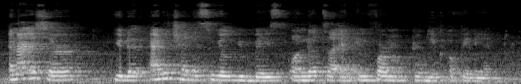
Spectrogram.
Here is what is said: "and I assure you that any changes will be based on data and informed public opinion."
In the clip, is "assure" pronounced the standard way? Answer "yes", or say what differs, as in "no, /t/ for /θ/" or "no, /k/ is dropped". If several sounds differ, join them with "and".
no, /s/ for /ʃ/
